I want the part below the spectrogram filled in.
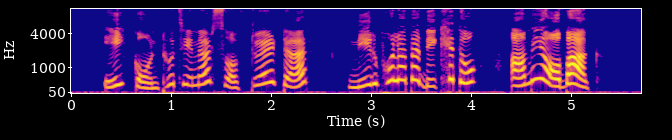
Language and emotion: Bengali, surprised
